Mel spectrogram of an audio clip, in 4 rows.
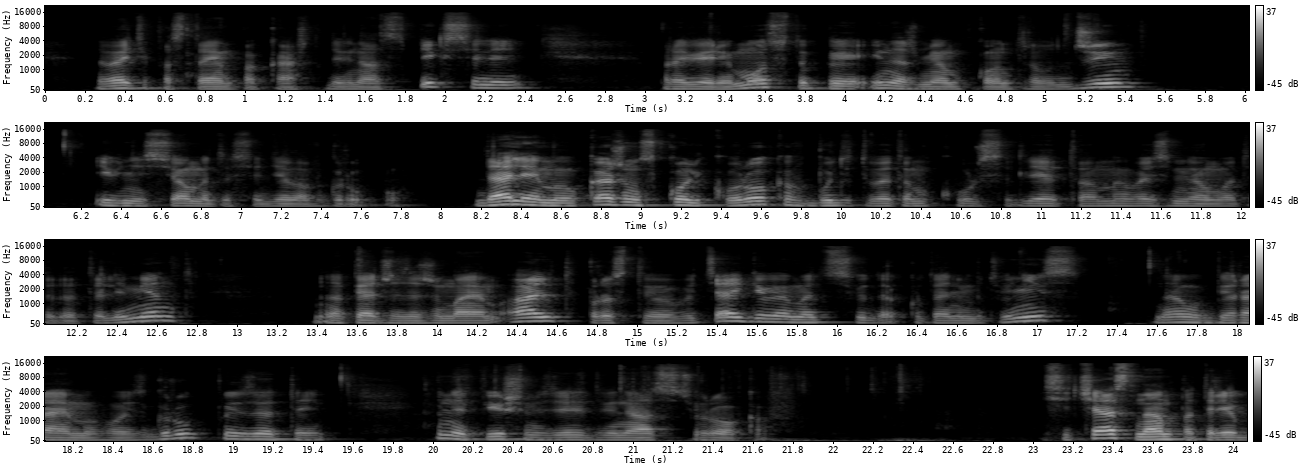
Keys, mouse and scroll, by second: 0.8-1.4 ctrl+scroll down 2, 4.5-5.0 ctrl+scroll down 1, 5.0 ctrl+g, 10.2 ctrl+click, 20.2-22.7 typing, 22.6 click.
